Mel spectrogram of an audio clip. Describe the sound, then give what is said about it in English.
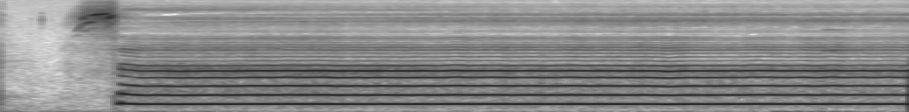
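A brief, soft breathy inhale, taken before chanting Sat Nam in a throat chakra meditation, swells quickly and then gives way to a loud, long, steady sustained tone that holds one pitch for about five seconds. “Take a deep breath in.”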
